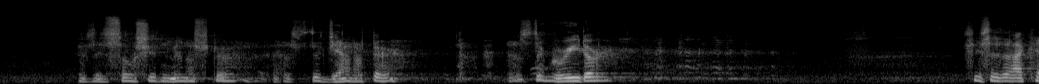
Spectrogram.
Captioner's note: congregants laugh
